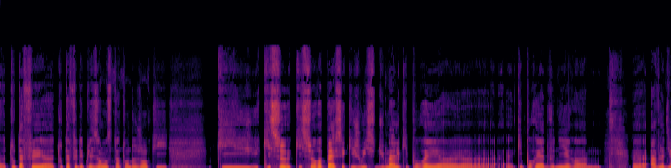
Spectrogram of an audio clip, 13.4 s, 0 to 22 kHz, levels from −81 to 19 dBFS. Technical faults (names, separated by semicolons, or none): none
